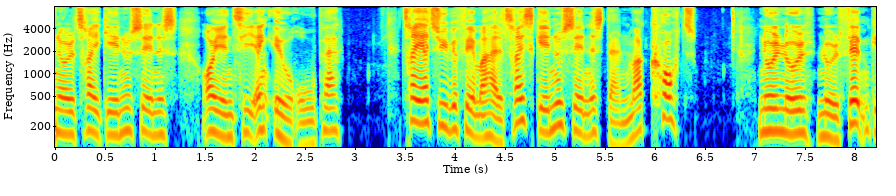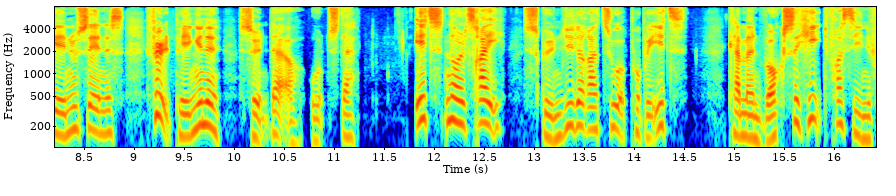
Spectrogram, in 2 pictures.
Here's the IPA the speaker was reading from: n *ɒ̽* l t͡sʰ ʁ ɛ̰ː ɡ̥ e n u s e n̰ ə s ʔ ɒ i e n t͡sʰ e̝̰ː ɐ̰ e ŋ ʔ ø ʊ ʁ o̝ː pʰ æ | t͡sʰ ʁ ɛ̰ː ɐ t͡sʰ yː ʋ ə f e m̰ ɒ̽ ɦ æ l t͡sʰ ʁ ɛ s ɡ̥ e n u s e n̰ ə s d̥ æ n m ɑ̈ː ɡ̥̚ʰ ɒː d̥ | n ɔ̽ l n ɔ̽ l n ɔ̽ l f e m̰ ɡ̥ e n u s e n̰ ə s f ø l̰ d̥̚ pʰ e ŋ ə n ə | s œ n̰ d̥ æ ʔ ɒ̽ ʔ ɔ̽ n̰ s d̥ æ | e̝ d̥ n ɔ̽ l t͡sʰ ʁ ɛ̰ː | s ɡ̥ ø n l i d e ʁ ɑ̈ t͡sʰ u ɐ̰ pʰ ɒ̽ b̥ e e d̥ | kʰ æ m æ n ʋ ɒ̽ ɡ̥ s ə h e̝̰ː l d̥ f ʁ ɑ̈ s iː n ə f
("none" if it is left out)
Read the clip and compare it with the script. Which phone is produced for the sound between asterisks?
ɔ̽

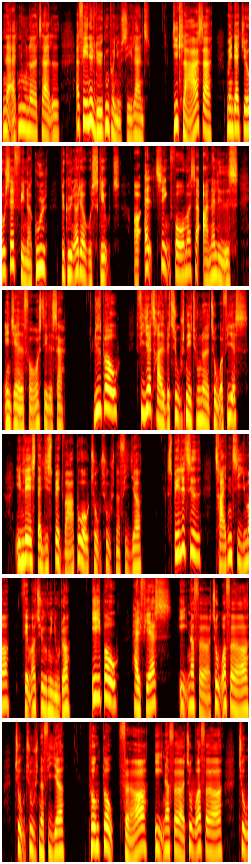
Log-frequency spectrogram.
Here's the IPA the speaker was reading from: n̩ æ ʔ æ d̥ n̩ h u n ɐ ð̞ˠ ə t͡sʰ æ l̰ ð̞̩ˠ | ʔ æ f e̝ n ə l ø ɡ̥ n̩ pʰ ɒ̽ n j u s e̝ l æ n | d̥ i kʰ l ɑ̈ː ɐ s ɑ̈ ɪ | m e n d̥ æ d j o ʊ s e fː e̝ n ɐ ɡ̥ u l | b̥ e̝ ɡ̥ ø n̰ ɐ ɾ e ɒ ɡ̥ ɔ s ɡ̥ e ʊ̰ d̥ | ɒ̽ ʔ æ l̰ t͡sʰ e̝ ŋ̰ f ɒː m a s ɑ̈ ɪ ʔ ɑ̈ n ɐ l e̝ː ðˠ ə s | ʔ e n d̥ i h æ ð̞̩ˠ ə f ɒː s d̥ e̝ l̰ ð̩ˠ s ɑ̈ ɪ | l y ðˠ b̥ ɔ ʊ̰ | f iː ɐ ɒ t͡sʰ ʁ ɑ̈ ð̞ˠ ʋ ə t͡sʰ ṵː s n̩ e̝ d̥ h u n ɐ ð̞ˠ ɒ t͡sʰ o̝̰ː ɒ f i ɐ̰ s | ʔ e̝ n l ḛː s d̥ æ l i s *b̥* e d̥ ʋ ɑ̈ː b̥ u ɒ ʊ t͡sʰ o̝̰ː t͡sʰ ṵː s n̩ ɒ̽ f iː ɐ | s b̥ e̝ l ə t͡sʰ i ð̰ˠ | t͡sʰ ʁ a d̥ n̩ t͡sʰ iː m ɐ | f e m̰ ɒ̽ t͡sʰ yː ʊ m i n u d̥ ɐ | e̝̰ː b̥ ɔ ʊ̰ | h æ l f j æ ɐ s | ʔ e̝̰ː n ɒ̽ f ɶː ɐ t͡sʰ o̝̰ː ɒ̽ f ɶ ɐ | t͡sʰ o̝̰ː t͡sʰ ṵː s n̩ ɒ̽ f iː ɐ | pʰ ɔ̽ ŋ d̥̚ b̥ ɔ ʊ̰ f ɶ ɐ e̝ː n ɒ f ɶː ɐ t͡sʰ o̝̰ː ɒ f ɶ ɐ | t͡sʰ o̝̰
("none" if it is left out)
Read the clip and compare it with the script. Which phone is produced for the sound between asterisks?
b̥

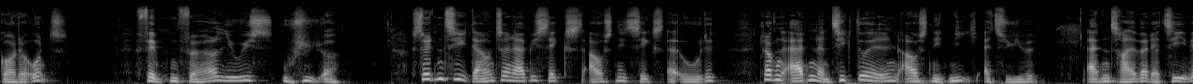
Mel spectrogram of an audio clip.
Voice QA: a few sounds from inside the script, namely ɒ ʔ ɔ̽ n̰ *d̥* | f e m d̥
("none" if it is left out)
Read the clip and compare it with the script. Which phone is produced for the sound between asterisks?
d̥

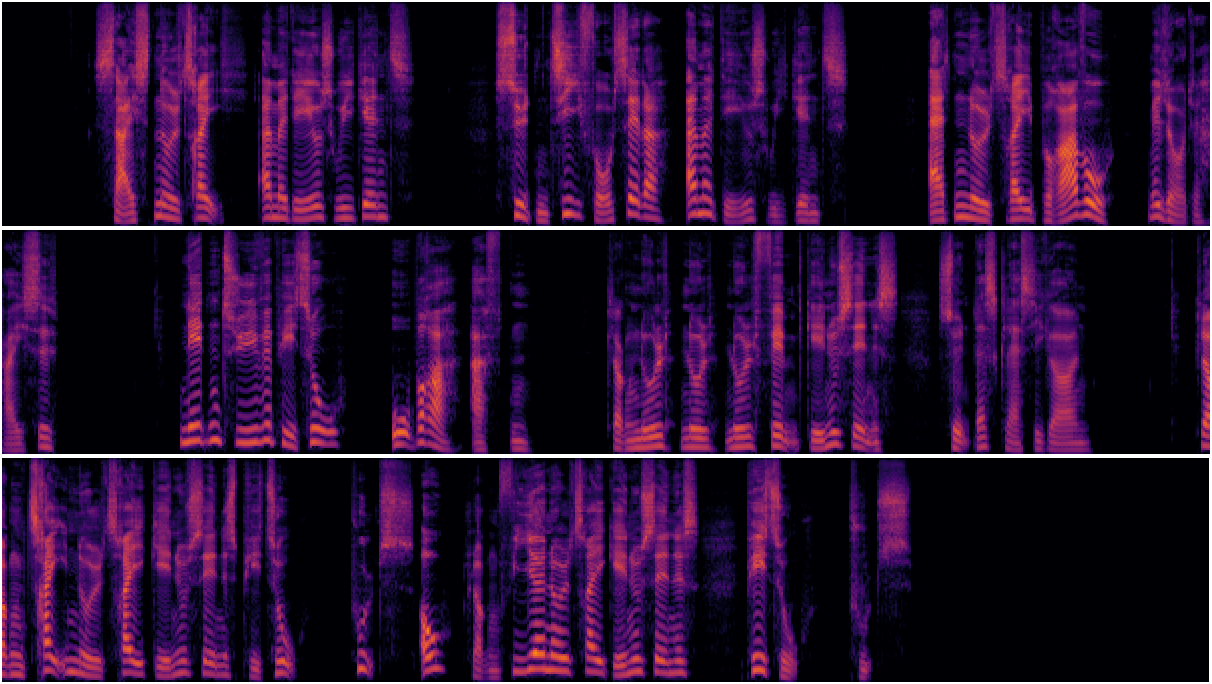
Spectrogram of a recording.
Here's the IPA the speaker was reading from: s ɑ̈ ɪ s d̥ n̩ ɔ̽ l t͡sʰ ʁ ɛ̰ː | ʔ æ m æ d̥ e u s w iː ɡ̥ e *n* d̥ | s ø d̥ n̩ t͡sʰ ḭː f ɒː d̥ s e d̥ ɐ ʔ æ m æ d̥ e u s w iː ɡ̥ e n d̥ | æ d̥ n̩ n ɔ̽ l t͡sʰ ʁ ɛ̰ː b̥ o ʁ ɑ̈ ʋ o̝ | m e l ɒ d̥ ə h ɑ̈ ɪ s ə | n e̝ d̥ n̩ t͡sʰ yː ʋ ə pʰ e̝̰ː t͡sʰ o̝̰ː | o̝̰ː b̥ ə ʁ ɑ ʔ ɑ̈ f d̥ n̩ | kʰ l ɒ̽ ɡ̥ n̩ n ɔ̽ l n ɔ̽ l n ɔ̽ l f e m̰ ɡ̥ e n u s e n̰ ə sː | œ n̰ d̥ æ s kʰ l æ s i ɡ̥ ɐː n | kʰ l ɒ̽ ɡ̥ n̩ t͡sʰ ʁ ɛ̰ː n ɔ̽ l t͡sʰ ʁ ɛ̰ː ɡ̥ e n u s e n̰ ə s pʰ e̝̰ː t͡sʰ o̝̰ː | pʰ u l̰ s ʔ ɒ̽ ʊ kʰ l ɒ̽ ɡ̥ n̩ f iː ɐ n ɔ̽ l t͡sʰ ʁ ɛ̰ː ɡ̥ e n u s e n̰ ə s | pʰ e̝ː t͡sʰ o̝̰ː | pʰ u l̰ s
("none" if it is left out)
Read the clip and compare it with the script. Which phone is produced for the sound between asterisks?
n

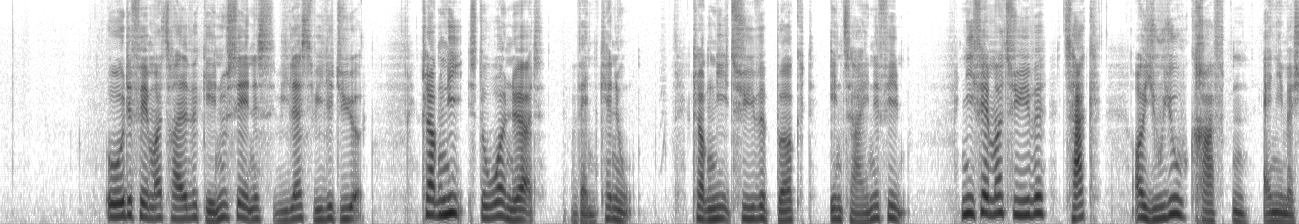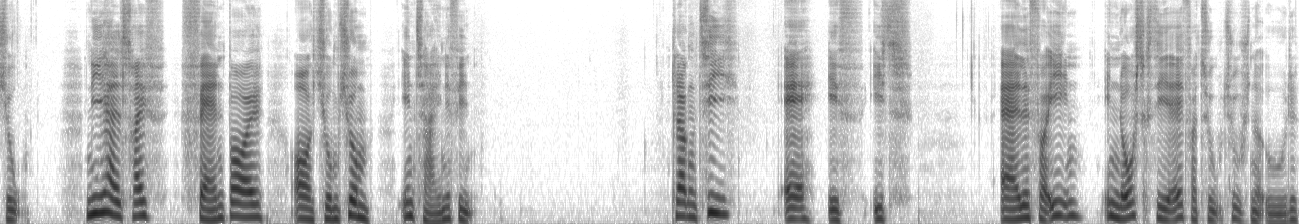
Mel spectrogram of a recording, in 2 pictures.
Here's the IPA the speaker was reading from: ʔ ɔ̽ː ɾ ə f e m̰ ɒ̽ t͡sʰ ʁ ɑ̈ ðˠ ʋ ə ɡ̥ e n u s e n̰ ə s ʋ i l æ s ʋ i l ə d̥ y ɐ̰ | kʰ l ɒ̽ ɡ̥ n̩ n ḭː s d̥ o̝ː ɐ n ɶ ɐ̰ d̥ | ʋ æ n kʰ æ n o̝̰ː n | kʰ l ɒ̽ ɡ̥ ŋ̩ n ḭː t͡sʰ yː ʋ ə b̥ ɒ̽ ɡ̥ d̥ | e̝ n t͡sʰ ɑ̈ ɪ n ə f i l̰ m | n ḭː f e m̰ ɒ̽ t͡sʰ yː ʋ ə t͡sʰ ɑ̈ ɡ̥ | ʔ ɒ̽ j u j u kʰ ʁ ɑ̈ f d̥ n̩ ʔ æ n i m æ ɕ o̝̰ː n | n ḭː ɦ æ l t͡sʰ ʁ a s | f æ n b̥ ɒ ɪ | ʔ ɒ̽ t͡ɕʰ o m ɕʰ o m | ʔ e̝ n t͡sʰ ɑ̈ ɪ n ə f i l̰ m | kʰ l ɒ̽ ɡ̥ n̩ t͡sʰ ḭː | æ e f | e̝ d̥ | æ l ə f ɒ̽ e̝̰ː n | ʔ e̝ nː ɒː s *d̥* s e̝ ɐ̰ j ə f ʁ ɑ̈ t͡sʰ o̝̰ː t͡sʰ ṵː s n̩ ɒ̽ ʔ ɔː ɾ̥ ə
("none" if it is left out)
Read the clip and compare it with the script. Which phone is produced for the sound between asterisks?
ɡ̥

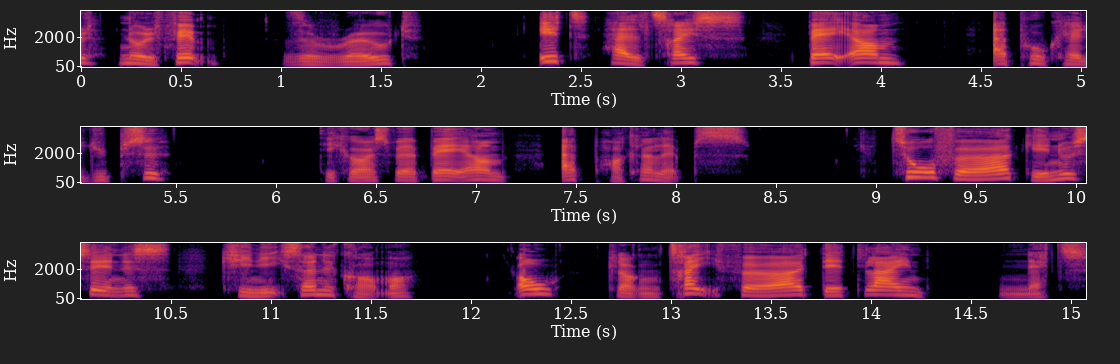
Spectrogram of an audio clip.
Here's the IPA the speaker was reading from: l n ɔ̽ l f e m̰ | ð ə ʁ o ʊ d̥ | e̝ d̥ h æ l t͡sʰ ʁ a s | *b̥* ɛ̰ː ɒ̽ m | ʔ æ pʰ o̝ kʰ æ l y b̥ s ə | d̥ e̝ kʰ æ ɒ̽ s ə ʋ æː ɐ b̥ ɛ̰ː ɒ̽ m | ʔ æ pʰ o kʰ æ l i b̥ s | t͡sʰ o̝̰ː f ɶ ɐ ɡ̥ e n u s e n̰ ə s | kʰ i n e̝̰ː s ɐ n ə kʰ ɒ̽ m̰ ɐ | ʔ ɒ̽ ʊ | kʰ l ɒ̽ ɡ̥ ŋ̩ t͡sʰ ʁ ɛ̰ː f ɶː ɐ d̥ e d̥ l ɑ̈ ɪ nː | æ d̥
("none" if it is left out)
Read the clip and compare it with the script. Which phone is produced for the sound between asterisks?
b̥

